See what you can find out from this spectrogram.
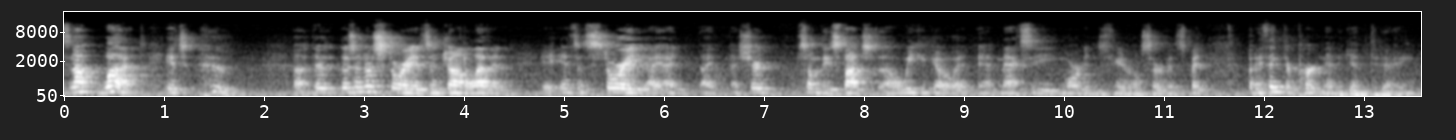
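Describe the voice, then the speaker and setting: Lively intonation and big swings in loudness mark this man's moderate-paced speech. Audible room echo and light background noise are present. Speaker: pastor giving a eulogy. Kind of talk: sermon. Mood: solemn, hopeful. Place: church.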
